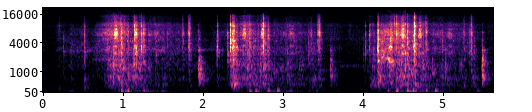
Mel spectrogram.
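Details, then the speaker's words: Honda GX340 petrol engine on an auger, after a throttle linkage adjustment; spark plug later found carboned up: repeated pull-start bursts, each catching for a second or so before dying; hard starting and stalling. "I still having trouble getting this thing to bloody start pulled the spark plug out it's pretty carboned up"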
